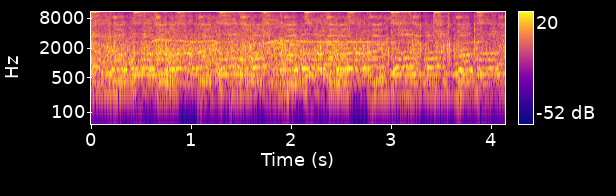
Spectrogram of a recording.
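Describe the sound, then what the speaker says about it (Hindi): A large studio audience at a televised Hindi comedy poetry show cheers and claps continuously to welcome a guest, a dense steady roar of crowd noise throughout. "जोरदार तालियों के साथ हम उनका स्वागत करें।"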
